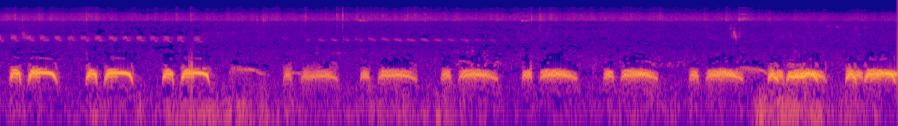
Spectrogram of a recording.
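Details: Decoy dove calling down wild doves: a long run of low, even coos, roughly one per second, steady and repeated throughout, with faint high bird chatter in the background.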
